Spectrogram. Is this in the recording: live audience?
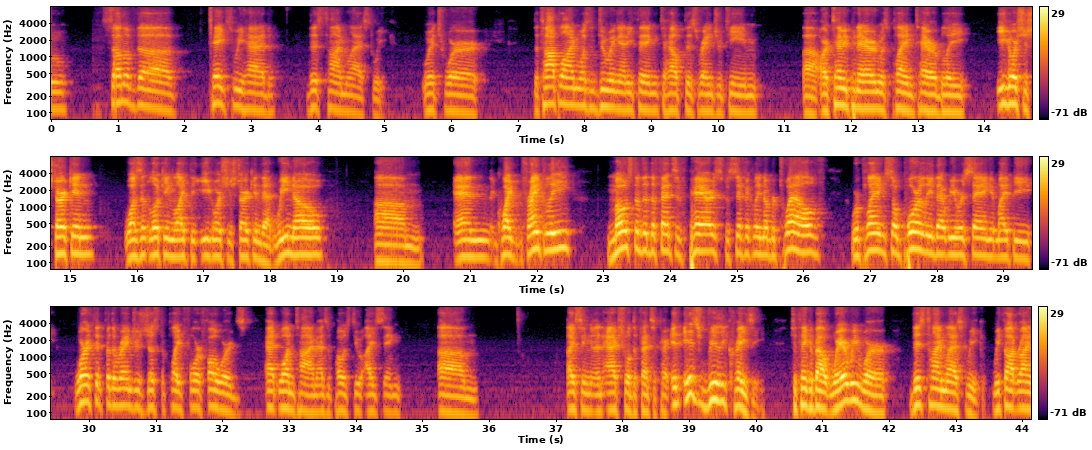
no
